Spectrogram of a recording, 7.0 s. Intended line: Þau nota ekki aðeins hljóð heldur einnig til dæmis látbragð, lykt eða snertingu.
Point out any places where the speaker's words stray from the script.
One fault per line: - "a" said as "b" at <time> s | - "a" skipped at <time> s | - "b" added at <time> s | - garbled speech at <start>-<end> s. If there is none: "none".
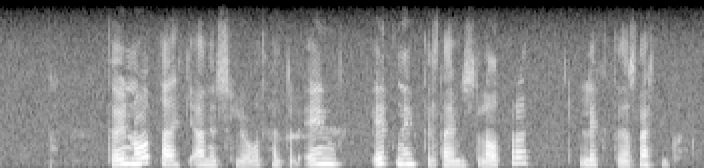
none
